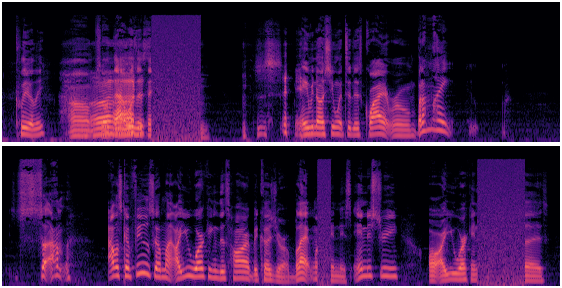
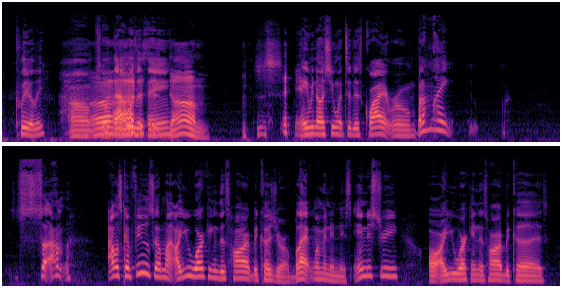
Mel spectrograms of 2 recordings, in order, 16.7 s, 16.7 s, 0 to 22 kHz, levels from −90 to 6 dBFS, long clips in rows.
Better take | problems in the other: second | audio cutting out; filled with static; at 2 s for 0.5 s, at 13 s and at 16 s for 0.5 s

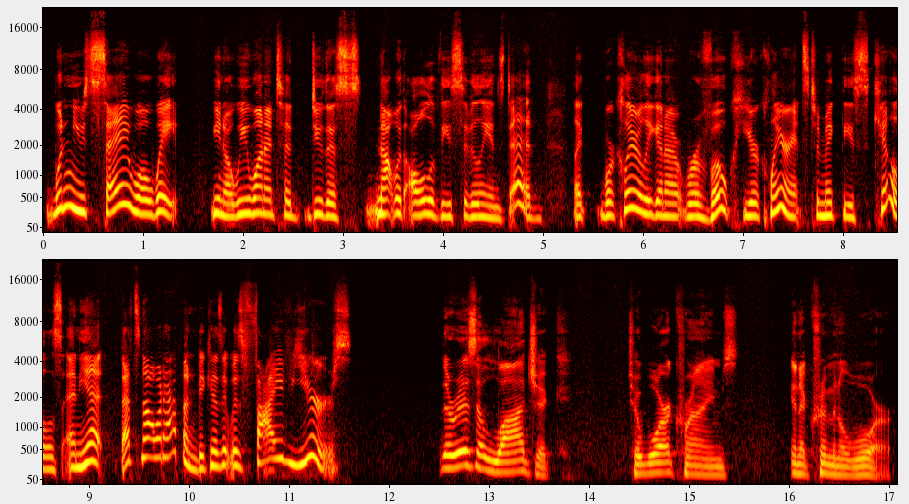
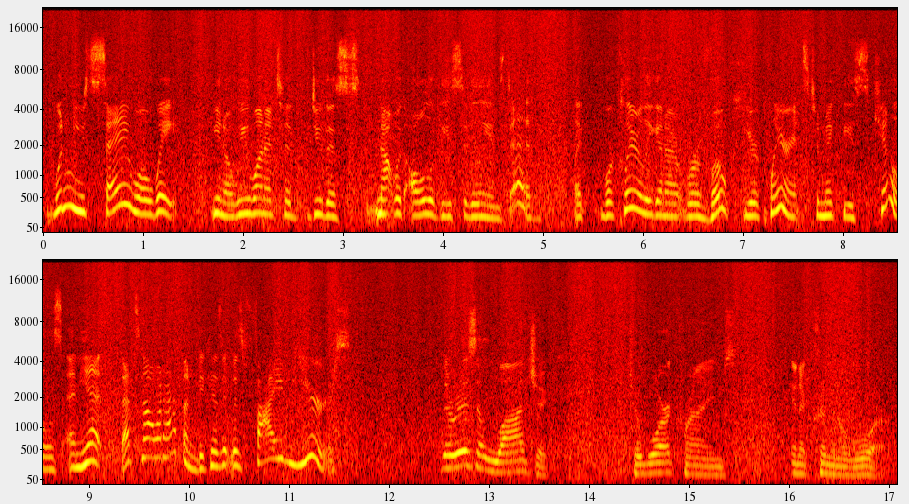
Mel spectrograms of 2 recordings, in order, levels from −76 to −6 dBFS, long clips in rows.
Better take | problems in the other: first | hiss; loud; throughout; 3 dB below the speech; faint in the first

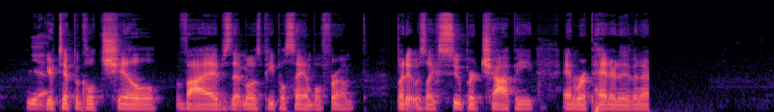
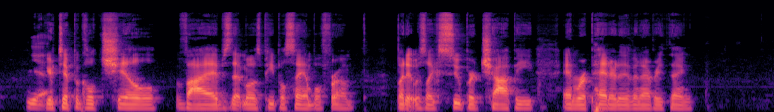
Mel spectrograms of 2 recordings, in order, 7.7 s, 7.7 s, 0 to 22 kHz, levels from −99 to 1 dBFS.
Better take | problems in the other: second | audio cutting out; at 6.5 s for 0.5 s

